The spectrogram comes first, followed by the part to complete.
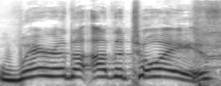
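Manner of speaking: acted-out scream. Telling a story, acting out a man screaming as he enters the store: retelling a scream. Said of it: "and just screams".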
